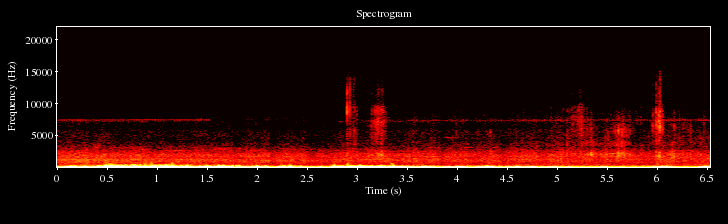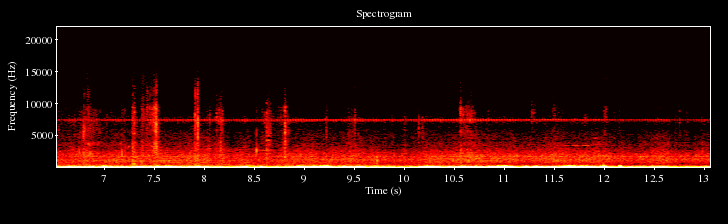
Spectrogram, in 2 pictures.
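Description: Wind buffeting the microphone: a low, gusting rumble that swells and drops every second or two.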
